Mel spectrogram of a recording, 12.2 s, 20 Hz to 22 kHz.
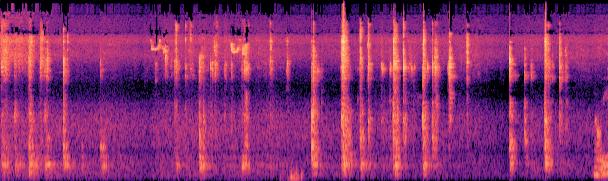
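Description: Screws are tightened with a ratcheting tool during assembly of a 22-inch Blackstone griddle, model 2015, with hood and folding legs. Close, rapid clicking comes in uneven bursts, along with occasional metallic knocks.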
